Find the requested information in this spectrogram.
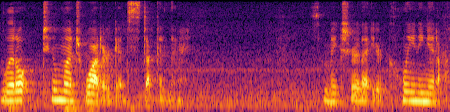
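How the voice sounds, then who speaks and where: Monotone and flat, the delivery has long, frequent pauses and big swings in loudness. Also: woman, medium pitch for a woman, moderate pace. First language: not English. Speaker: painting instructor. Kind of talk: tutorial. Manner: casual, chatty.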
